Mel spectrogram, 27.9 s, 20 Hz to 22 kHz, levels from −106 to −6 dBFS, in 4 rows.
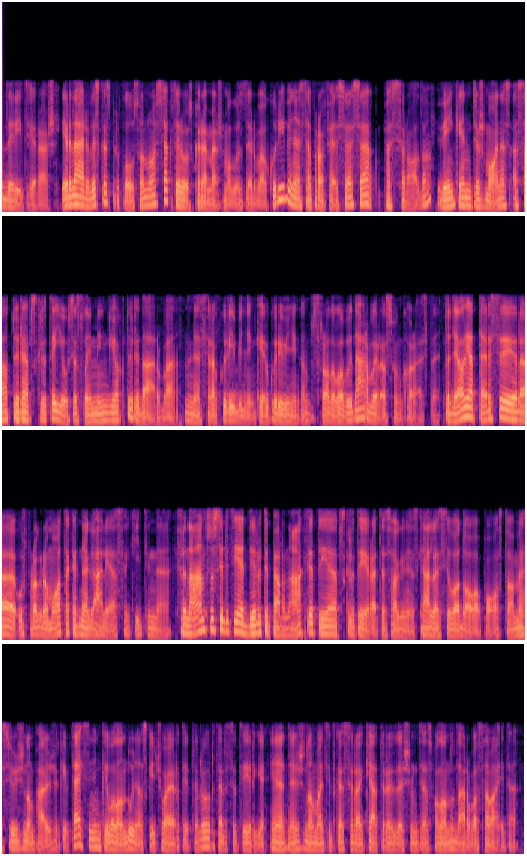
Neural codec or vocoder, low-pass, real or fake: none; 5.4 kHz; real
